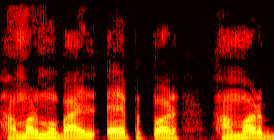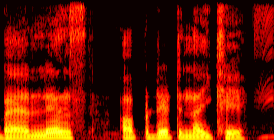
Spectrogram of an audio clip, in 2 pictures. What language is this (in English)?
Bhojpuri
